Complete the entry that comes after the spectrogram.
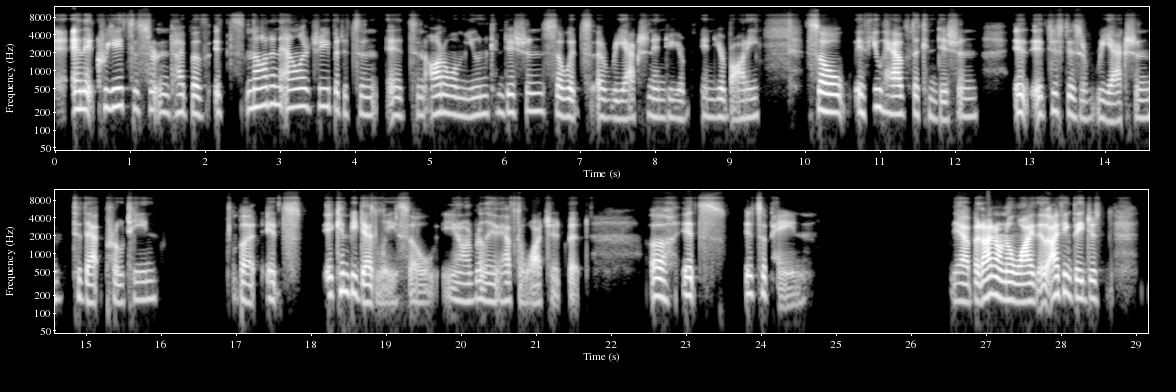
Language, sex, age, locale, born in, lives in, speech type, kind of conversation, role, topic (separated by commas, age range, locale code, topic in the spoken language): English, female, 55-59, en-US, United States, United States, conversation, unstructured, none, Have you ever been scared by a food recall?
